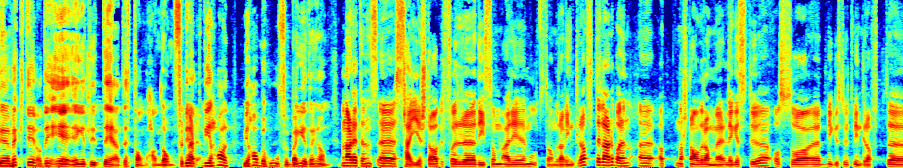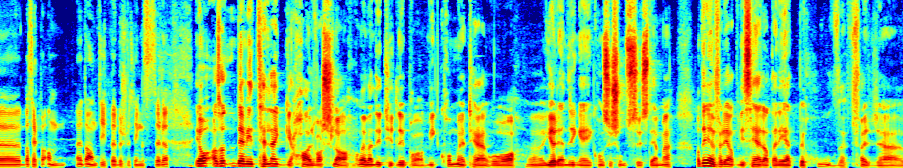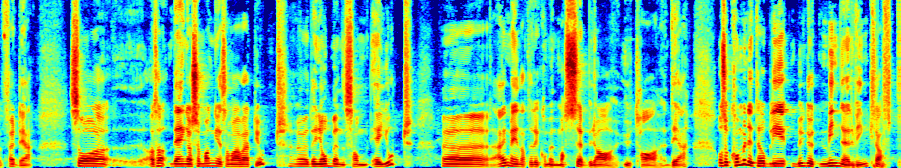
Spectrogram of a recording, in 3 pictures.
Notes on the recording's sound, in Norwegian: EnerWE er tilstede på Norges Energidager, en konferanse i regi av NVE som samler nesten 500 deltakere fra energibransjen. Her kjører vi live podcast.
